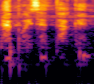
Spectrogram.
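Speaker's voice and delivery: put-on whispered 'That boy said fucking' with no voice at all; kids whispering. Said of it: "everyone started whispering".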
